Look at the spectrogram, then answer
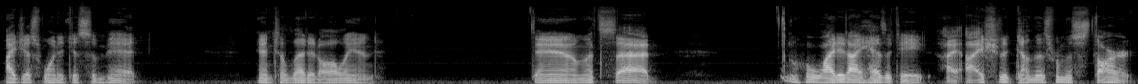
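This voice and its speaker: A man hosting a let's play, reading a visual novel aloud in a dramatic way and adding hushed asides. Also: sits low, little pitch movement, slow pace, pauses often, no room sound. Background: game music.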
